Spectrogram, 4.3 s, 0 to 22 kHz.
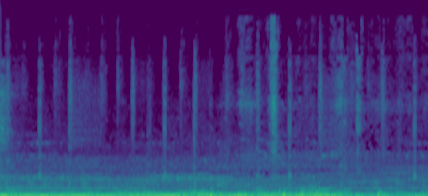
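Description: A Mercedes-AMG E63S sedan with 4MATIC all-wheel drive idling and being revved, giving a steady low engine rumble that swells slightly in the middle without any talking.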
